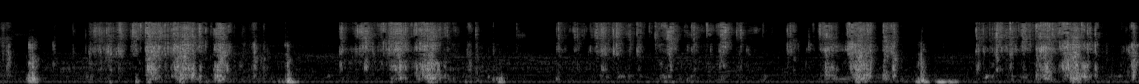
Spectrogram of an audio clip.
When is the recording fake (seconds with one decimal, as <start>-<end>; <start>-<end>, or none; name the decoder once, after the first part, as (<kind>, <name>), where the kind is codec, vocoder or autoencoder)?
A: 0.9-2.8 (vocoder, BigVGAN v2); 7.4-11.4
